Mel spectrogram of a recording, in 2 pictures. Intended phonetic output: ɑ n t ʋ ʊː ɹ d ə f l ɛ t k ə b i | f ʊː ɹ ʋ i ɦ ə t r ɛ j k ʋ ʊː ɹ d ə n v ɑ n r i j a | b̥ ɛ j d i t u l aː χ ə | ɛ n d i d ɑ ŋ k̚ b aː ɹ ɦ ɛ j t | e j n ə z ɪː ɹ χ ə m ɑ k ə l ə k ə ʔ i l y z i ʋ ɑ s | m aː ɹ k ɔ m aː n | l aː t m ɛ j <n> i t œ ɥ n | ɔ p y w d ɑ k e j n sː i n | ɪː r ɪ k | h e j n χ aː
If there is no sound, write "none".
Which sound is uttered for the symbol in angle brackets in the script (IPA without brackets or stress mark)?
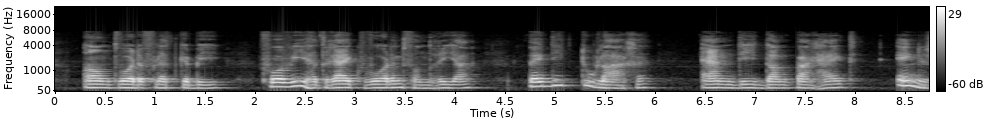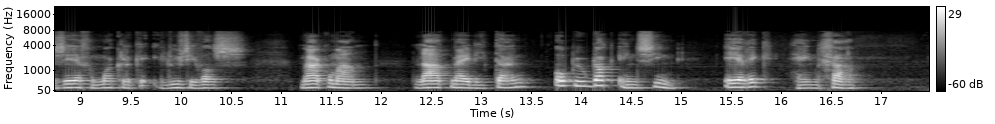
d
